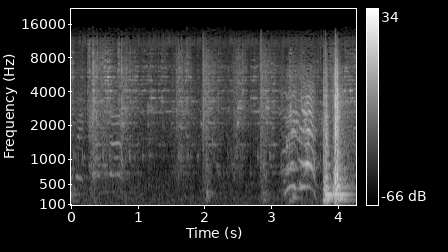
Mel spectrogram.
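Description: Traditional drum-and-dance troupe performing: a quieter stretch of jingling, a voice calling out, then one loud drum beat near the end.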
